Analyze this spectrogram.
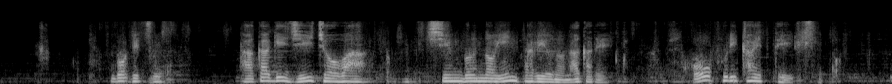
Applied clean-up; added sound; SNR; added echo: neural separator model SepFormer DNS4.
